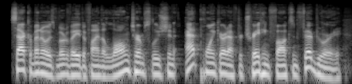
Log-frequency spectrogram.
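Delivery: ordinary delivery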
